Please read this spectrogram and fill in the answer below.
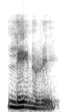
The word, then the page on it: laniary: Indian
